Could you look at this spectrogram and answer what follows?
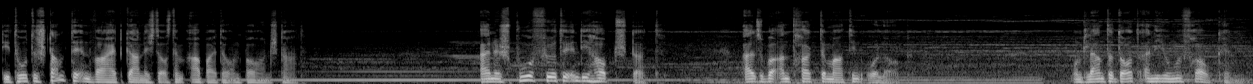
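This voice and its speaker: A man's voice: mid-range voice, sing-song, unhurried, long pauses. A man reading scripted narration for a radio drama. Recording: clear background noise.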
